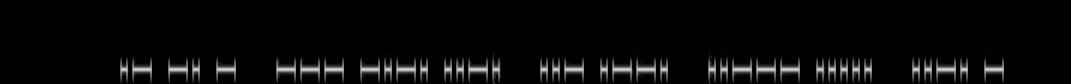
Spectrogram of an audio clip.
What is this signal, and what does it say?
Morse code, heard as a keyed tone, about 20 wpm, 700 Hz. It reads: ANT OCF UP 25 FT
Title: Practice QSO - Exchange 2 - Info - 20wpm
